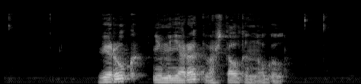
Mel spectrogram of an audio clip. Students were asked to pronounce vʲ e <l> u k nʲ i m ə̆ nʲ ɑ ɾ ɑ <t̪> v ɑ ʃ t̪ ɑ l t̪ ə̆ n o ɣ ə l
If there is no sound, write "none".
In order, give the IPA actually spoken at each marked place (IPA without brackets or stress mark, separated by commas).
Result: ɾ, t̪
